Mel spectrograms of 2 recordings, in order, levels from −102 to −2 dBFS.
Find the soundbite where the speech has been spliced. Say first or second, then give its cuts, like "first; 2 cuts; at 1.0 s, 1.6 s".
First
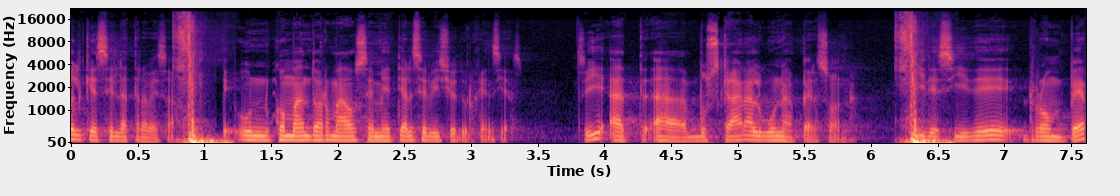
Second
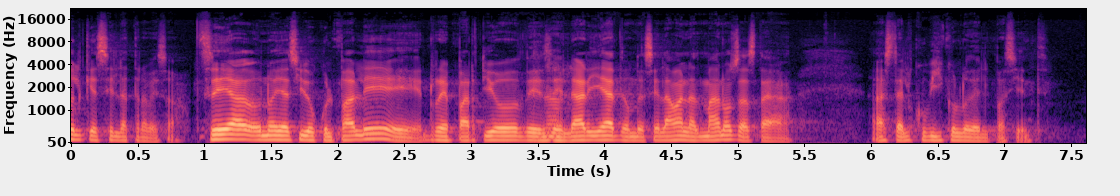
first; 2 cuts; at 1.0 s, 6.3 s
